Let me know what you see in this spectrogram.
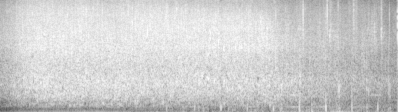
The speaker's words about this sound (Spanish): varios días de lluvia, el riachuelo que discurre paralelo a Itzea baja crecido.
